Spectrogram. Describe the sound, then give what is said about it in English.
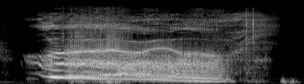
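A very tired-looking dragon creature turns and lets out one long, loud, groaning roar, its rich harmonic tone sagging lower over about two seconds before fading, with a couple of brief soft noises trailing after. “And as the snowball melts away from view, very tired looking dragon creature turns and just lets out a roar.”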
